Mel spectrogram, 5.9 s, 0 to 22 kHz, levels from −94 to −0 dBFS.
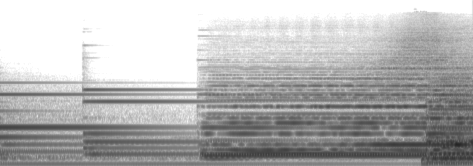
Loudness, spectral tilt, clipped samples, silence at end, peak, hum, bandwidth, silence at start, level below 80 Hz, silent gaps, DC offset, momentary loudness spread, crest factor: -25 LUFS; -5.5 dB/octave; under 0.1%; 0 s; -8 dBFS; none; 15 kHz; 0 s; -46 dBFS; none; under 0.1%; 13 LU; 16 dB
